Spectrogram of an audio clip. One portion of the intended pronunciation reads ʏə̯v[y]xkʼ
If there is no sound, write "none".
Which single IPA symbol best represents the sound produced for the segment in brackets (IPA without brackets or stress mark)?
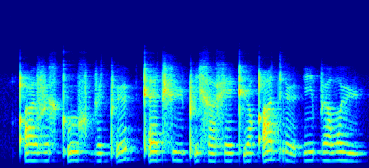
ʏ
